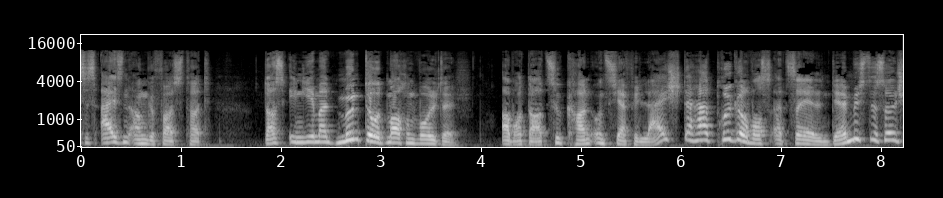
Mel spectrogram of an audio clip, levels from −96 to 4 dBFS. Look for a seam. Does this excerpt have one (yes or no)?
no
